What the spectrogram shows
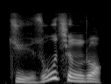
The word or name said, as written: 举足轻重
